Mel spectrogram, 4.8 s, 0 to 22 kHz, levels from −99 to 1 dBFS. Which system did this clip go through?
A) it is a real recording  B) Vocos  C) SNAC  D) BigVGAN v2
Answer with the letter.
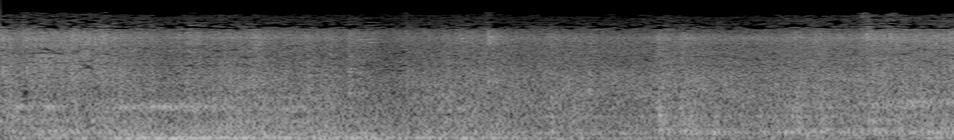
A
